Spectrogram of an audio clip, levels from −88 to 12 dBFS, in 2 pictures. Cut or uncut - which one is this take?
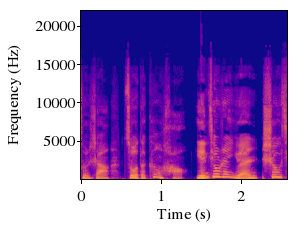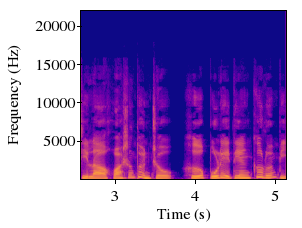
cut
